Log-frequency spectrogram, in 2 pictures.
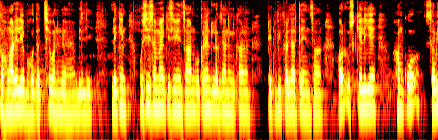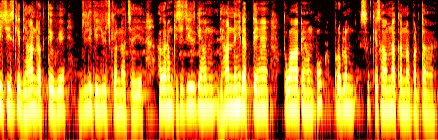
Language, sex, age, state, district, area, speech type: Hindi, male, 18-30, Bihar, Muzaffarpur, urban, spontaneous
